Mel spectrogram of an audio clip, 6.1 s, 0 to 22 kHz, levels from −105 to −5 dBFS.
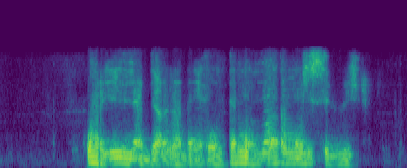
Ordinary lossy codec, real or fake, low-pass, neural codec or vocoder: Opus, 16 kbps; fake; 7.2 kHz; codec, 44.1 kHz, 1.7 kbps, Pupu-Codec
